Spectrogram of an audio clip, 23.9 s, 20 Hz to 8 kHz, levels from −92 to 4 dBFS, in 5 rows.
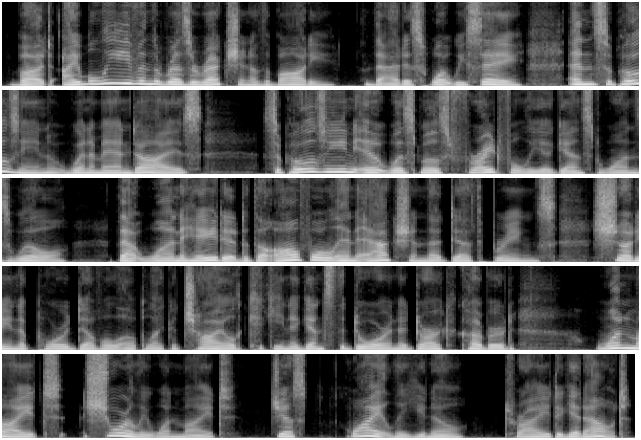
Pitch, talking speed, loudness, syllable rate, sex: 200 Hz, 160 wpm, -16 LUFS, 4.6 syllables/s, female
